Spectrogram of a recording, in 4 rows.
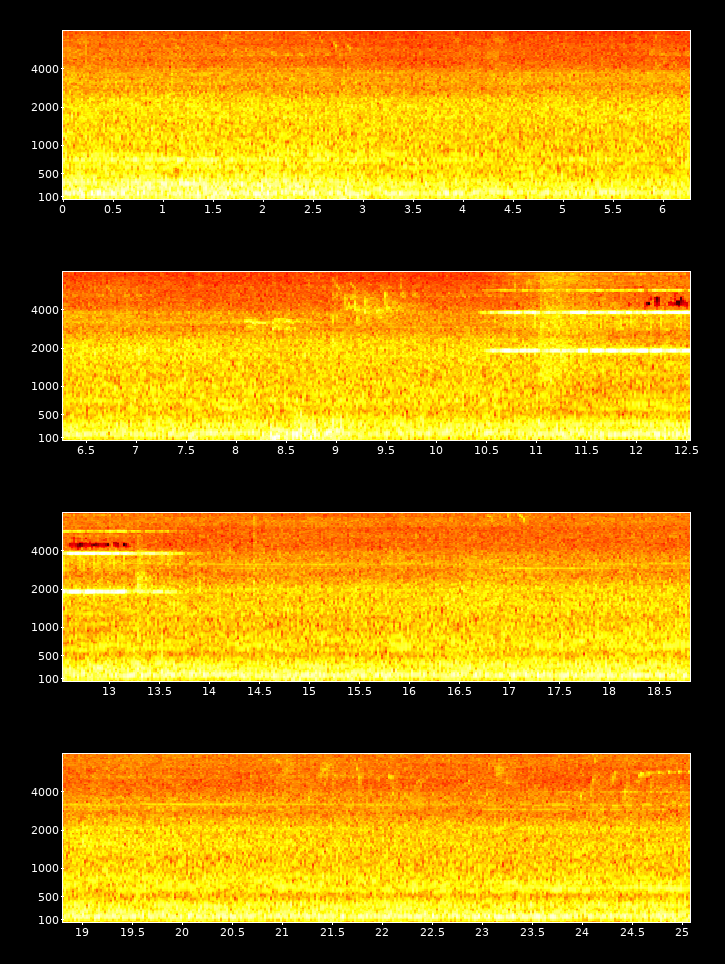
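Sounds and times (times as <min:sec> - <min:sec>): low train hum: 0:00.0 - 0:25.0
train brakes squealing: 0:09.6 - 0:14.1.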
